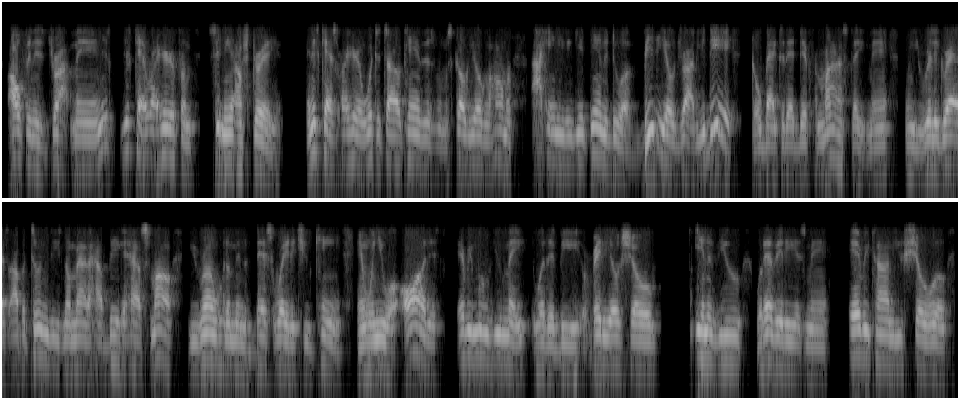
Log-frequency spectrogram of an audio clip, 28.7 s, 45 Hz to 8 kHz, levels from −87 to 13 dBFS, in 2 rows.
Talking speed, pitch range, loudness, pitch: 190 wpm, 105-135 Hz, -32 LUFS, 115 Hz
